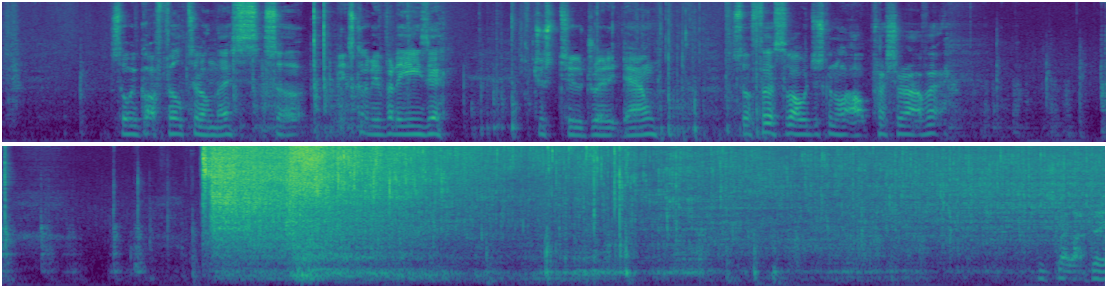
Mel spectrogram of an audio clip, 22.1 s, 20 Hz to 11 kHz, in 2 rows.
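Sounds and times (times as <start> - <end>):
water splashing into plastic tub: 13.0 - 22.0.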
